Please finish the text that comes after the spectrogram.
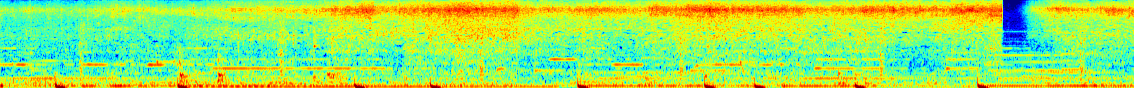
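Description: Tomato drops into a pan of frying jengkol with spices, giving a loud continuous sizzle and hiss while a spatula knocks and scrapes in a regular rhythm.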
